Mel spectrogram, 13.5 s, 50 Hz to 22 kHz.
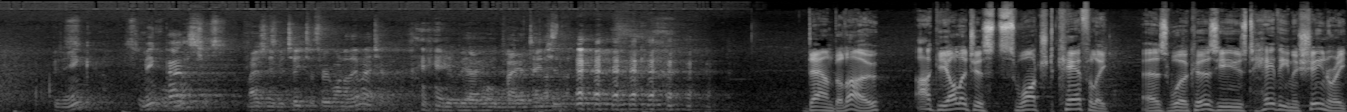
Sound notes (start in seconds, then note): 5.2 laugh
